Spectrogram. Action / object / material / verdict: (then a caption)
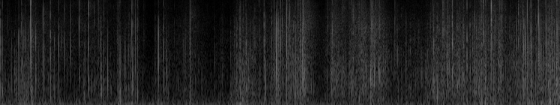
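scrape / plastic poly bag with folded clothing inside / plastic / none. A clear plastic poly bag with folded black clothing inside is grabbed and crumpled with fingertips and long painted nails. It gives a steady run of bright, crisp crinkles and sharp crackles with very little low end. The quick snaps die out almost at once between louder bursts of handling.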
